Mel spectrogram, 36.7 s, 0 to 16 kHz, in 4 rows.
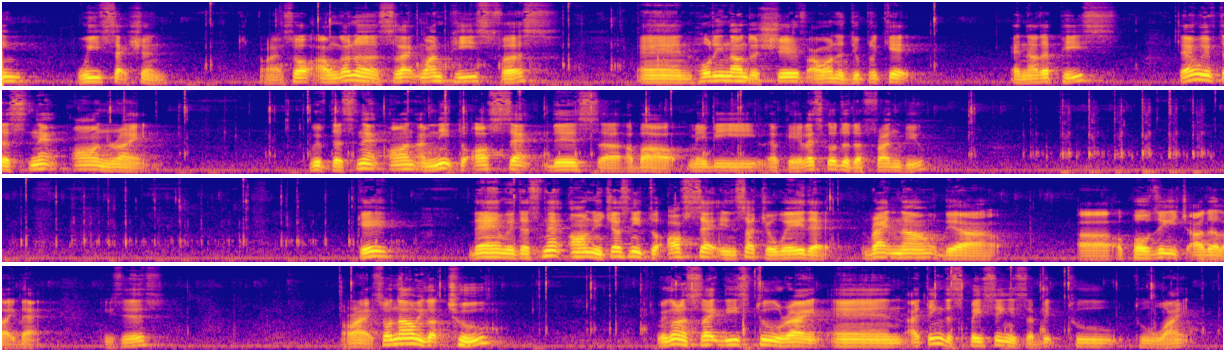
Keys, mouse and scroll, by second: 1.1-1.4 scroll down 1, 1.6 alt+middle click, 2.4 click, 3.2 scroll down 1, 4.3 alt+middle click, 7.0-10.0 shift+drag, 10.6 click, 11.5 alt+click, 11.8 alt+middle click, 12.2 alt+middle click, 12.5 alt+click, 12.8 scroll up 1, 13.1 alt+middle click, 13.6 alt+click, 14.2 alt+middle click, 14.8-16.9 drag, 16.9 scroll down 1, 18.6 alt+middle click, 19.0 scroll up 1, 19.3 scroll down 1, 19.4-19.7 scroll up 1, 20.2 alt+middle click, 20.6-20.9 scroll up 1, 22.2-25.1 drag, 30.1 space, 31.2-31.5 scroll down 1, 31.6 alt+click, 32.1 alt+middle click, 32.6 click, 33.2 alt+click, 34.6 click, 35.5 click, 36.3 scroll up 1.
